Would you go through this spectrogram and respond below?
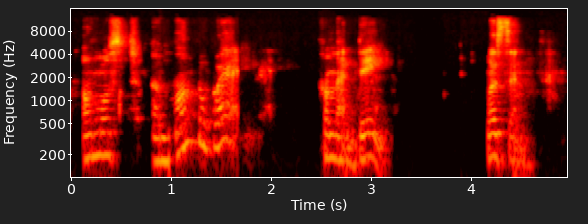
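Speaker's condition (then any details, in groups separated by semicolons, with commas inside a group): No condition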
